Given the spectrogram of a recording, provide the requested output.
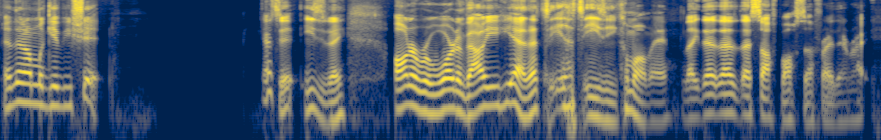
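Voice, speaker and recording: A man in his thirties hosting a podcast, talking casually as a Navy chief, loud and profane with a strong voice. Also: mid-range voice, moderate pace, clear, resonant tone, no echo, studio quality. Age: millennial, 30s. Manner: animated, profane, loud and emphatic. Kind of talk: casual solo podcast commentary.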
